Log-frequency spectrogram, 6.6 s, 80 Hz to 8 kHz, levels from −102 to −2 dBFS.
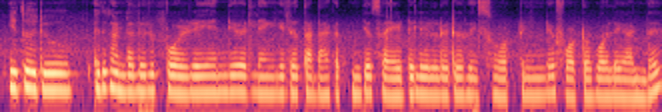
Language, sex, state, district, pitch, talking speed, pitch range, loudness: Malayalam, female, Kerala, Kasaragod, 175 Hz, 120 wpm, 165-185 Hz, -18 LUFS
